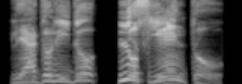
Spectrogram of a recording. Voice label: Medic special completed es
